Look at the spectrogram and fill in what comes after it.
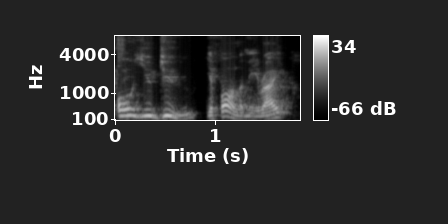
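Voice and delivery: American vernacular accent. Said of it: "do the accent".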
